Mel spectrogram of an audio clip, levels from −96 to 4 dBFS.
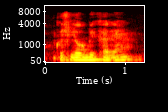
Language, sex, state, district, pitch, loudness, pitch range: Hindi, male, Bihar, Darbhanga, 100 Hz, -25 LUFS, 95-105 Hz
